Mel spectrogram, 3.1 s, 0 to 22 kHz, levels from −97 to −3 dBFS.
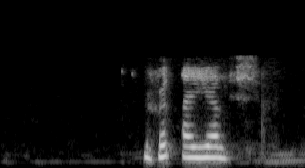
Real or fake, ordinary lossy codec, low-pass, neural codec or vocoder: real; AAC, 48 kbps; 5.4 kHz; none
